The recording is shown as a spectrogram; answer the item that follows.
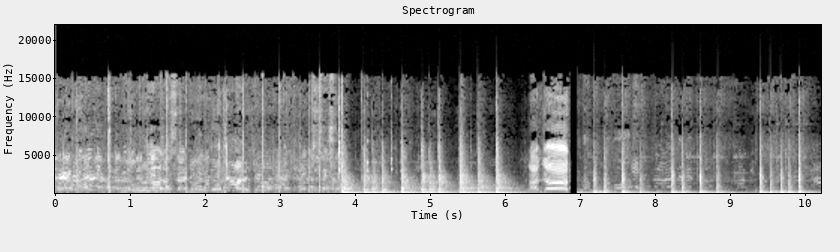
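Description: Children's voices chattering, then about four seconds in a set of marching tenor drums struck with mallets in a quick run of pitched strokes. After a sudden cut, a marching bass drum is struck in a run of deep beats.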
